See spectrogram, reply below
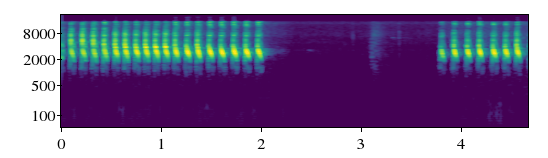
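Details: Rapid, ringing high chips from a golden-bellied gerygone, a song used to train other birds, run for two seconds. A long silence with a tiny tick follows, then the same fast chipping resumes.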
